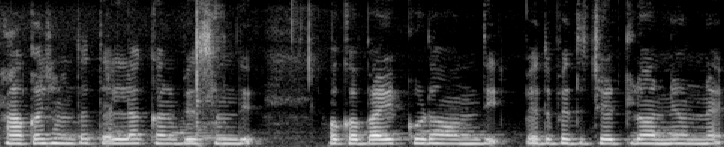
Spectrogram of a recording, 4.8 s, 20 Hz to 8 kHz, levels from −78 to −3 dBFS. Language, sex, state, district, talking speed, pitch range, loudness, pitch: Telugu, female, Andhra Pradesh, Sri Satya Sai, 160 wpm, 225-235 Hz, -17 LUFS, 230 Hz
